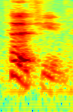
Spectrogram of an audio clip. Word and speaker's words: perfume: round the user stairs so we stress the first syllable perfume yeah we don't take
